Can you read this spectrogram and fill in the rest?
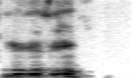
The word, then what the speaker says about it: Louisville: So I live in Louisville, pronounced Louisville, Kentucky.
